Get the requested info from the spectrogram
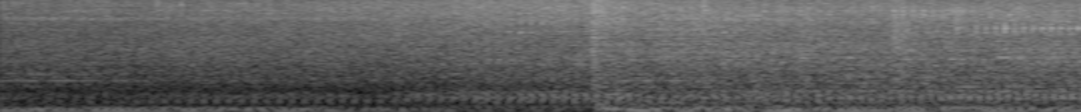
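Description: Small motorcycle engines running as the bikes ride along a rough dirt road, getting louder about halfway through as one comes closer.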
